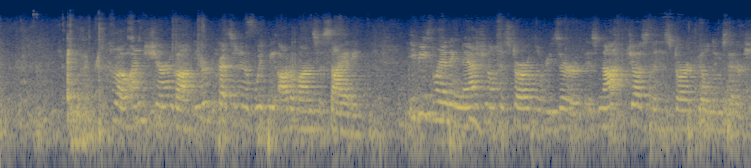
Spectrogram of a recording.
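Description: An older woman speaks calmly into a microphone, heard through a loudspeaker in an echoing room.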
